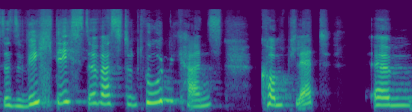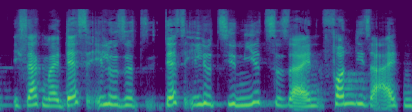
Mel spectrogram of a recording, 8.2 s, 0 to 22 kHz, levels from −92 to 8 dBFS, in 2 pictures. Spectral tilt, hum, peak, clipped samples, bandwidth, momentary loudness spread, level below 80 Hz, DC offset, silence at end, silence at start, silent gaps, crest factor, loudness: -2.5 dB/octave; none; -2 dBFS; under 0.1%; 15.5 kHz; 9 LU; -70 dBFS; under 0.1%; 0 s; 0 s; 3.61-3.65 s; 18 dB; -19 LUFS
